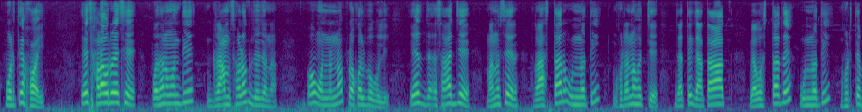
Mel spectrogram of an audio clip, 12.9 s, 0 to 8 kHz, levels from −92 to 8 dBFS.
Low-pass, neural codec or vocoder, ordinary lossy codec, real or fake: none; none; none; real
